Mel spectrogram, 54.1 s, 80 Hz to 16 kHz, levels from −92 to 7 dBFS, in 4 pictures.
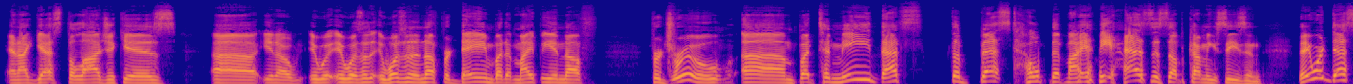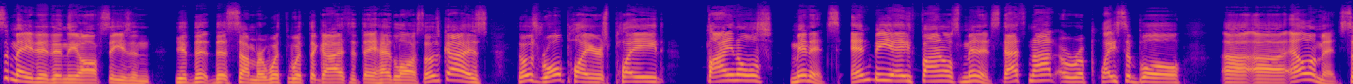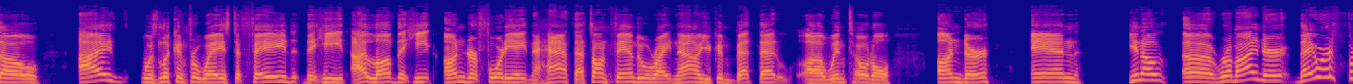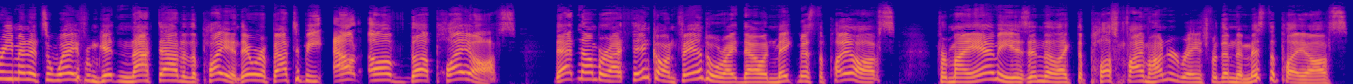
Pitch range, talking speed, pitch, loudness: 155-215 Hz, 180 wpm, 175 Hz, -20 LUFS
